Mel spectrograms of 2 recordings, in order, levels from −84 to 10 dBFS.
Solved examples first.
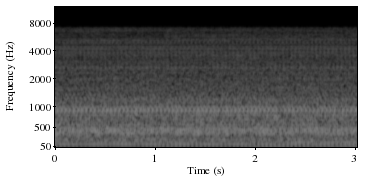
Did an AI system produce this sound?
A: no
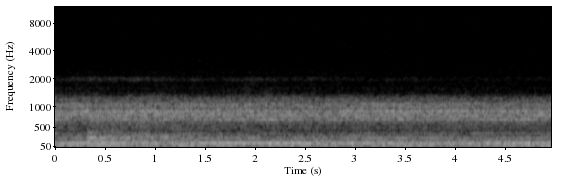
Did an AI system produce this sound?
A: no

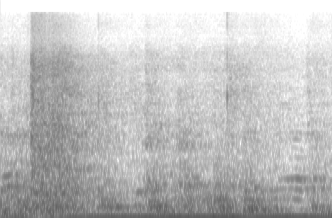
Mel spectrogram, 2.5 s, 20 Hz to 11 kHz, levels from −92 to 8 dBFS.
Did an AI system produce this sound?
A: yes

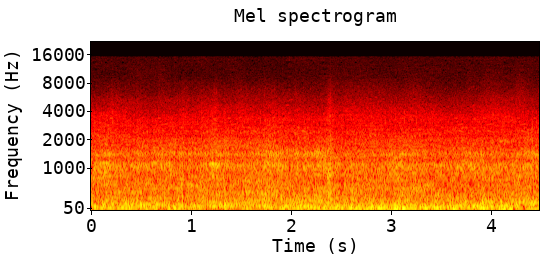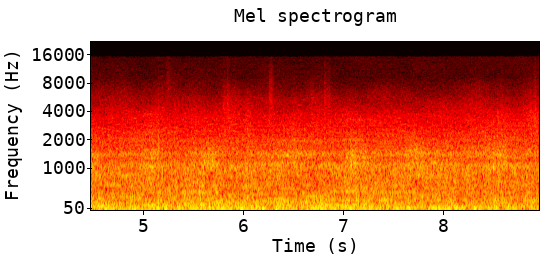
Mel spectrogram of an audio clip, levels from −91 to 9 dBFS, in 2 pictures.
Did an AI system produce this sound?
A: yes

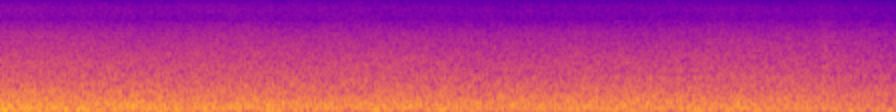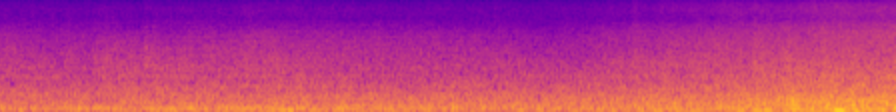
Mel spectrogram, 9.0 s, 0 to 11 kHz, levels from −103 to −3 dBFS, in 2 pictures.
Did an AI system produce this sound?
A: no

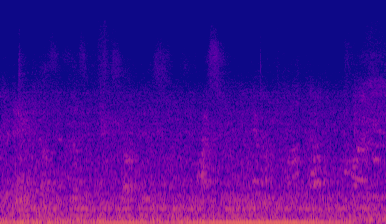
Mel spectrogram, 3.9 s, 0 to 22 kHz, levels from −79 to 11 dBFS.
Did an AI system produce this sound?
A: yes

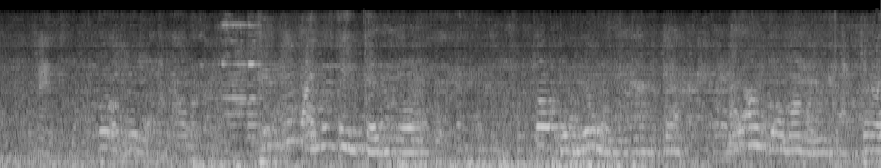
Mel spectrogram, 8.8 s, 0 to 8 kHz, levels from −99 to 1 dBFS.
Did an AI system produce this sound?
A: yes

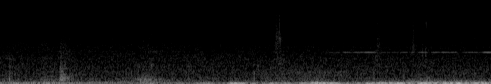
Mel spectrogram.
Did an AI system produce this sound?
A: no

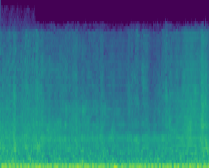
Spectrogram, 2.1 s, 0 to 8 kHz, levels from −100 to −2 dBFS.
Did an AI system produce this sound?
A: yes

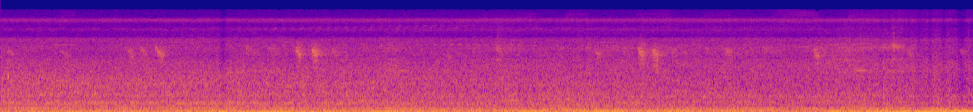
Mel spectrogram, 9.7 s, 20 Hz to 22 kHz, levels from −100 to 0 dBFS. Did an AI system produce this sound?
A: no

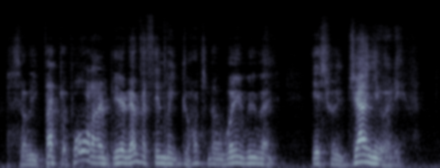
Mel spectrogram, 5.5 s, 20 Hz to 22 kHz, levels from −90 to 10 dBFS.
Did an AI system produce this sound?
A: yes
